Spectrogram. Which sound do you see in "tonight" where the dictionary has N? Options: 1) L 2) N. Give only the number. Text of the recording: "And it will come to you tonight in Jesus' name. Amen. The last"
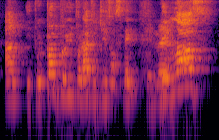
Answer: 1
